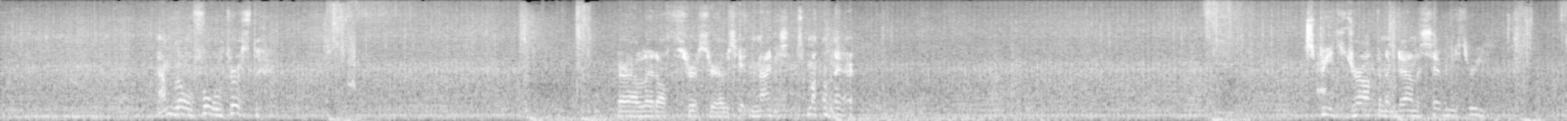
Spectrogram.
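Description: A buggy engine hums and revs steadily.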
